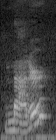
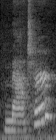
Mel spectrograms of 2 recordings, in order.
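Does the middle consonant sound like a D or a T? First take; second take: D; T. First: The middle consonant sounds like a soft D. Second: The middle consonant is a clear T sound.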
